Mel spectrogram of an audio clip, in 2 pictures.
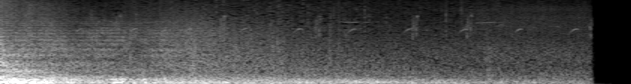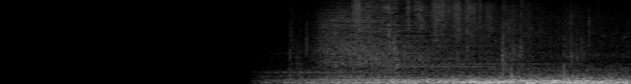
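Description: An Incendio fire spell in Hogwarts Legacy, cast at dry vines, bursts as a loud, deep whooshing blast that rumbles for several seconds, cuts to silence, then a softer crackling burn rises afterward.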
